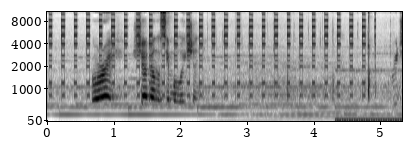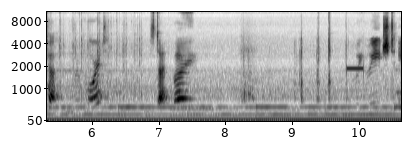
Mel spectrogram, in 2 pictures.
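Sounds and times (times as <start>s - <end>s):
spacecraft master alarm blaring in electronic bursts: 0.0s - 5.0s
speech: 0.7s - 3.1s, 5.3s - 7.6s, 10.2s - 10.6s
low droning hum: 4.4s - 10.6s.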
